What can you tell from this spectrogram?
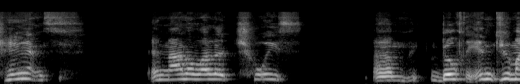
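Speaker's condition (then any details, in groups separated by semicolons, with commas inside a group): Cerebral palsy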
